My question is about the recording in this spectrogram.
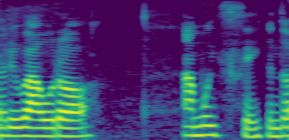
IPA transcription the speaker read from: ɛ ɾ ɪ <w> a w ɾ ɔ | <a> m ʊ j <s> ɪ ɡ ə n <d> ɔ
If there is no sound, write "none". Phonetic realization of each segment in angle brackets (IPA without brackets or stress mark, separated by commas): w, a, θ, d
